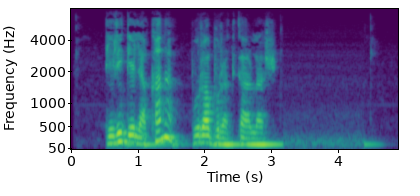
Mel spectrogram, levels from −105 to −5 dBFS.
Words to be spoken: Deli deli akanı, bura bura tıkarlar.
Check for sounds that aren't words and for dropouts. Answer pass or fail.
pass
